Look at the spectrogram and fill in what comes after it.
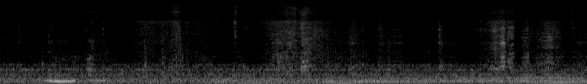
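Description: Faint chewing and mouth sounds of someone eating a fish sandwich, with a few soft clicks and rustles, over a steady low hum.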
